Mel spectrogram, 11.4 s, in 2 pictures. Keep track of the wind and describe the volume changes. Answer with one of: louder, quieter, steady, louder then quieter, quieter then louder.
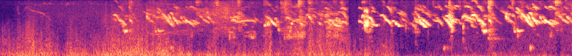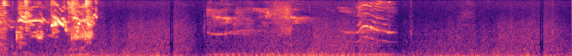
quieter.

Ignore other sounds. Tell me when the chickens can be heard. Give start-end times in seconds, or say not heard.
1.1-6.7.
